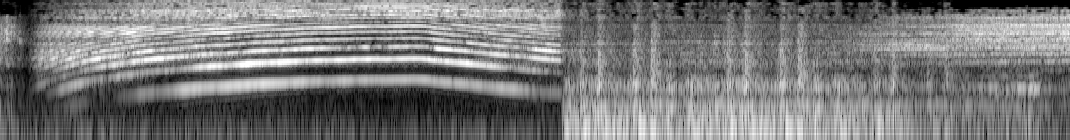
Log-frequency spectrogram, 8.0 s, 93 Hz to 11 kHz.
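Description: Yamaha PSR-SX920 keyboard playing sound-effect samples from its drum kits. A siren-like pitched tone glides up and back down over about four seconds, then cuts off sharply into a dense, rattling noise.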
